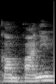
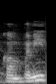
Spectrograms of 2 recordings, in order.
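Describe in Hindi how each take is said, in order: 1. 'comp' के बाद का स्वर लंबा 'aa' है। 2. 'comp' के बाद का स्वर छोटा 'a' है। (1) "आ थोड़ी बोलते. कंपानी नहीं बोलते" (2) "ए को अ बोलते हैं"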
